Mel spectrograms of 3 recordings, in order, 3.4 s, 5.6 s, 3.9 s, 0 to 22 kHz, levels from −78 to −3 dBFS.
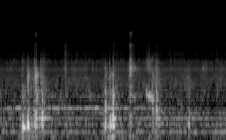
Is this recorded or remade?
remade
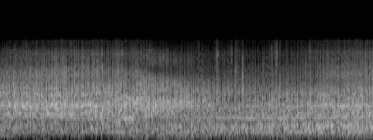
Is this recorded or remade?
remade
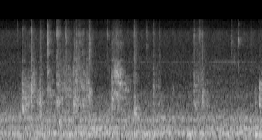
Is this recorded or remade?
recorded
